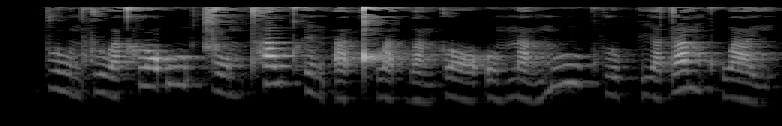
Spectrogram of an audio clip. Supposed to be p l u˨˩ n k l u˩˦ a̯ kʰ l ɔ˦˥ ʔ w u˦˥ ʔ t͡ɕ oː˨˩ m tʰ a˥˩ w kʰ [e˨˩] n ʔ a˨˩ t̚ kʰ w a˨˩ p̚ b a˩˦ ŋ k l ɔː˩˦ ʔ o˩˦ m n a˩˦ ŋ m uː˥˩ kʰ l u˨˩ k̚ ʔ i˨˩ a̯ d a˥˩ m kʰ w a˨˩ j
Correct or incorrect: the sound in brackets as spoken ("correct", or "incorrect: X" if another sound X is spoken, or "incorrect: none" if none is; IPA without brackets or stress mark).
correct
